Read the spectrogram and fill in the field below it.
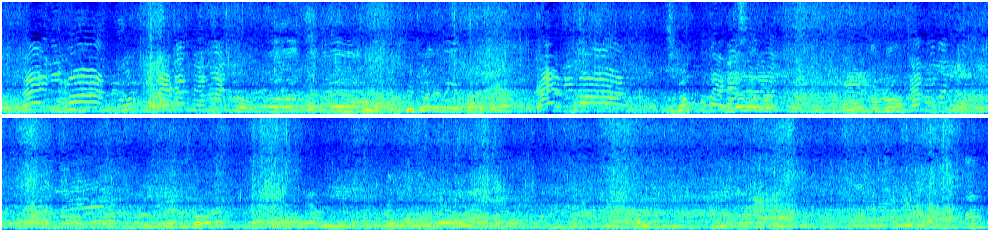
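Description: Water splashes and churns around men wading.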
